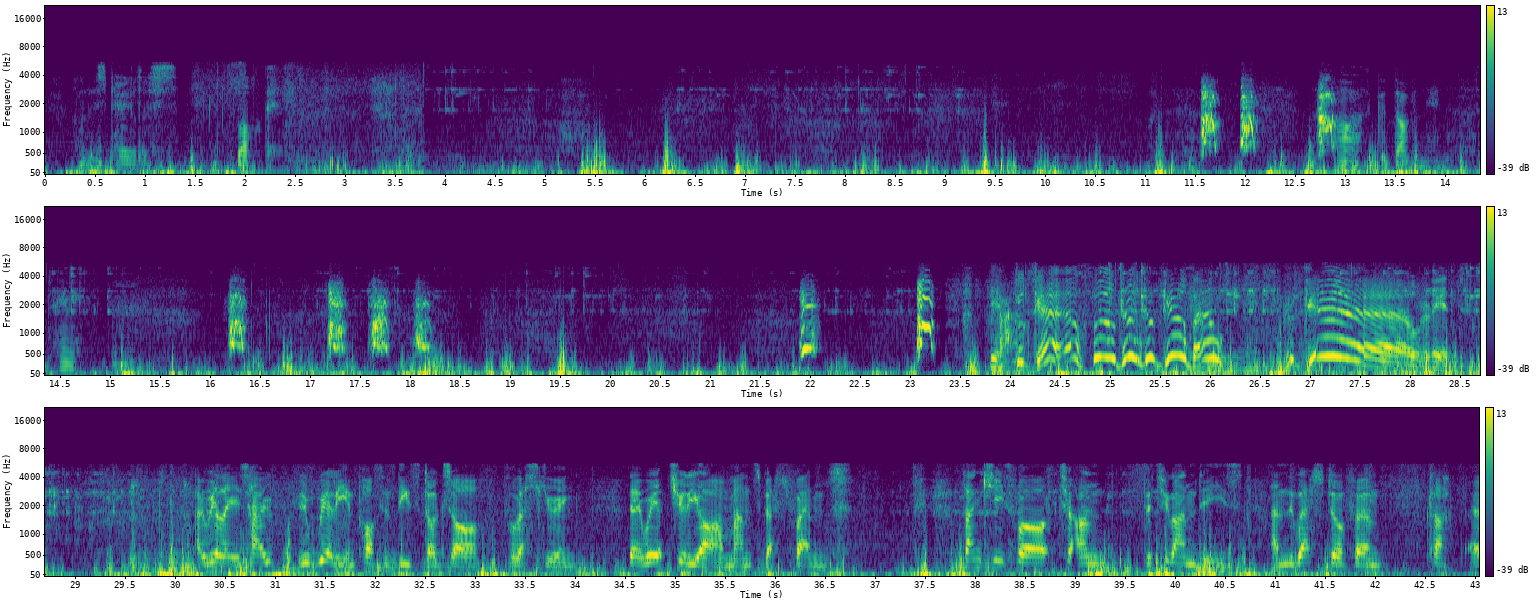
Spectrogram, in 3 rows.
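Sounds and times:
wind buffeting microphone: 0:00.0 - 0:43.0
dog barking in short bursts: 0:11.6 - 0:12.2, 0:23.1 - 0:23.3.

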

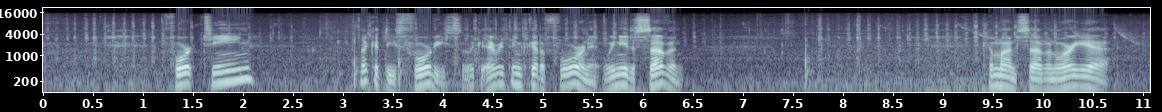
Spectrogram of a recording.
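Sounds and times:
scratcher scraping lottery ticket: 0:00.0 - 0:11.0.

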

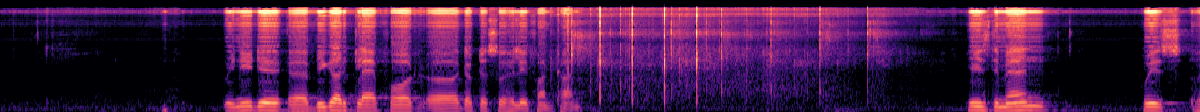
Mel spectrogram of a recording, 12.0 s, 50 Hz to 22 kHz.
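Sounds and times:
scattered hand claps: 0:05.5 - 0:09.2
light hiss: 0:05.6 - 0:09.4.

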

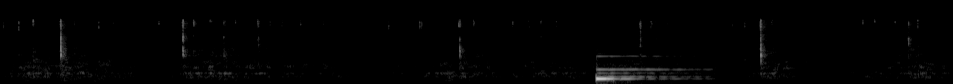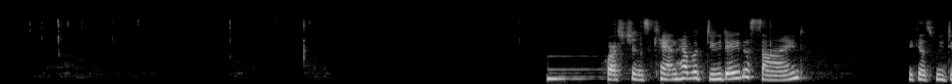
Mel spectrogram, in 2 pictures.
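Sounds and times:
computer keyboard typing: 0:00.0 - 0:07.9, 0:08.6 - 0:12.8.

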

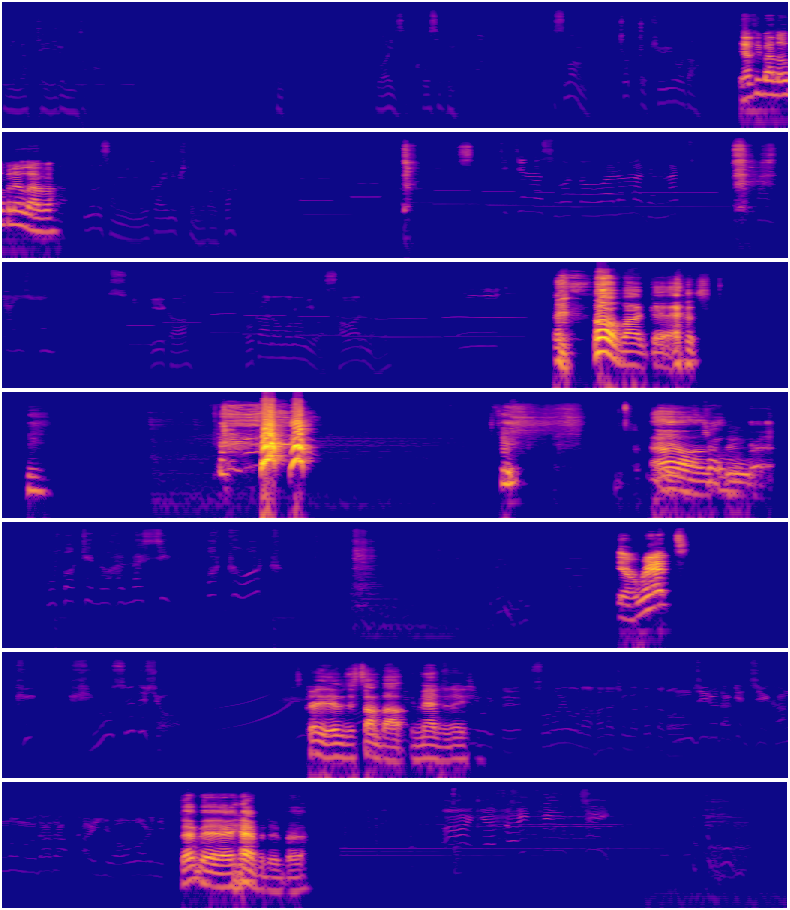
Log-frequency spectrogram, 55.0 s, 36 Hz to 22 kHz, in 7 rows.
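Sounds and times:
dog barking: 0:26.0 - 0:26.7.

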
